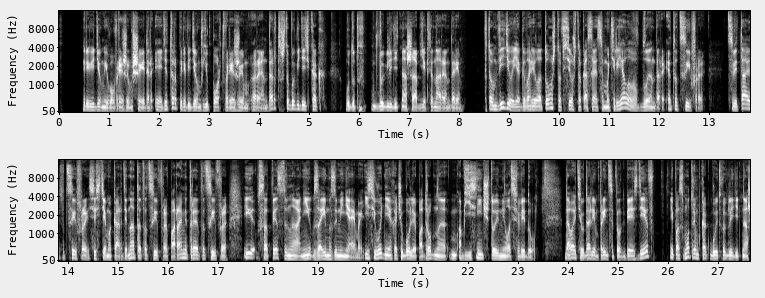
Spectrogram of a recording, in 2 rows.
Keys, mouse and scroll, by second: 3.1 click, 3.9-4.5 scroll up 4, 4.5 scroll down 2, 5.2 shift+middle click, 23.7-24.3 scroll up 1, 24.3 middle click, 24.3 scroll up 2, 25.0 click, 25.6 click, 26.3 x.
